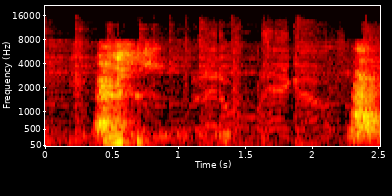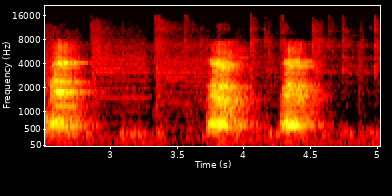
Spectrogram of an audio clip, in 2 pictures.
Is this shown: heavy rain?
no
